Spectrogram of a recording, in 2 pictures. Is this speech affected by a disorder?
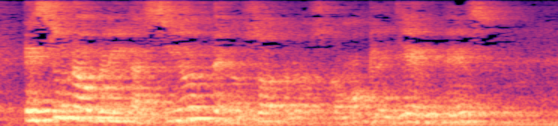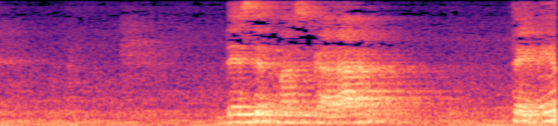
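No.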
